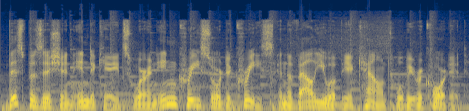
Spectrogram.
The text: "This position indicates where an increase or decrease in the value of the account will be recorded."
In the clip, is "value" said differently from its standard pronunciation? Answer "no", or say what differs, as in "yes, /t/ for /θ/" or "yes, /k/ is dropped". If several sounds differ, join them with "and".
no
